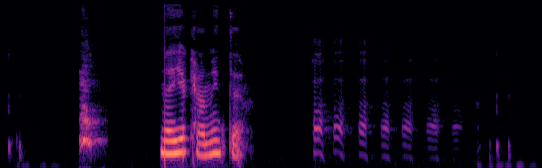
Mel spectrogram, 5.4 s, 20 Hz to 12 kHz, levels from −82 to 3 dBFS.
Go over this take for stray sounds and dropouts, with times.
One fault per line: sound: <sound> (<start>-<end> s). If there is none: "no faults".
sound: bark (0.8-1.1 s)
sound: laugh (3.1-4.7 s)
